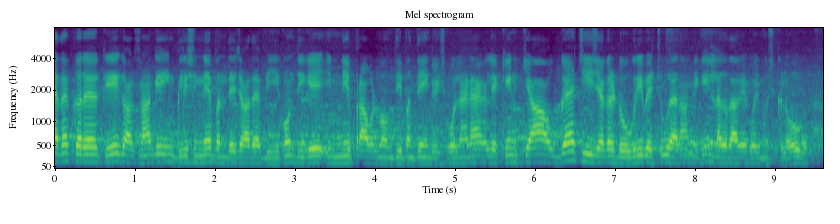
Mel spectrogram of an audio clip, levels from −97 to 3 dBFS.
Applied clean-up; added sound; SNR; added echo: none; none; none; none.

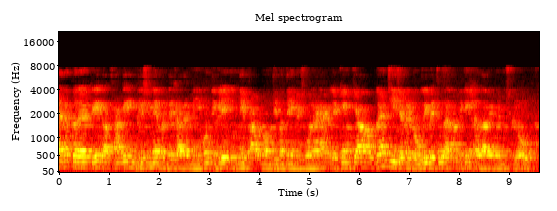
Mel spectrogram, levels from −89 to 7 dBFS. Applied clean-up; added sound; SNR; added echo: none; none; none; reverberation time 0.6 s.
